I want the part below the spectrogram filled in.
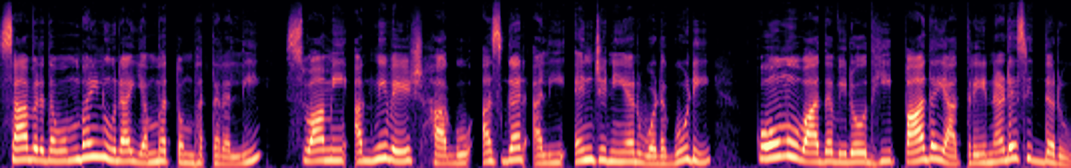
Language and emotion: Kannada, neutral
